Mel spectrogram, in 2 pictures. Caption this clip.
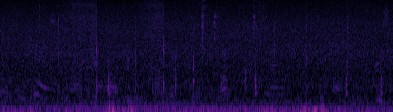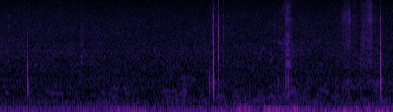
A group of people are speaking and there is a clip-clop sound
